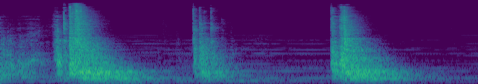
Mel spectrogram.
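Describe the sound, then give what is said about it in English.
Heavy blast doors of a Cold War bunker slam shut three times in succession, each a loud, booming metallic impact that rings out and fades before the next; no voices are heard. “And as you can see, they're quite big, and they do, when they're shut, make quite a definitive noise.”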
